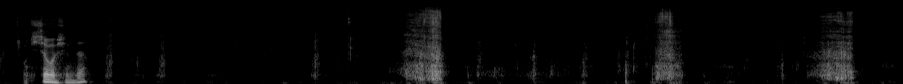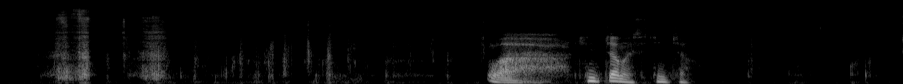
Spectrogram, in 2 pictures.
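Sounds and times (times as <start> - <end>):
soft chewing: 0.0 - 14.0, 16.3 - 18.0
person slurping noodles: 4.0 - 4.5, 6.4 - 6.9, 8.0 - 8.6, 9.5 - 10.8.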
